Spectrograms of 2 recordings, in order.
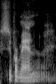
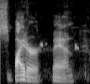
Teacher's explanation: you pronounce it quickly, Superman, fast versus Spider-Man, where there's a brief pause in there.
